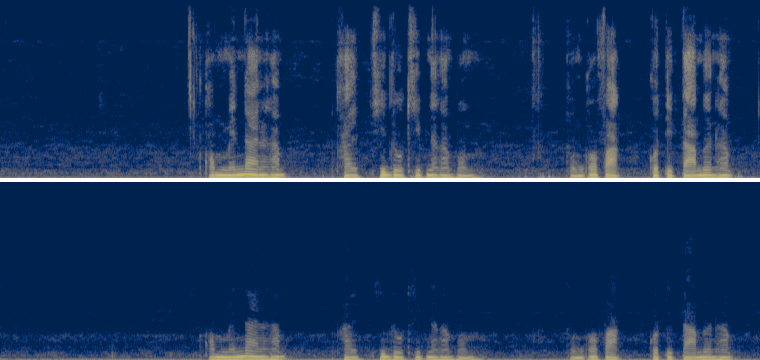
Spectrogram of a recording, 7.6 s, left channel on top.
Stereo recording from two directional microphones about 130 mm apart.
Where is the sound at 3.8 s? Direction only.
35° left (ahead or behind).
